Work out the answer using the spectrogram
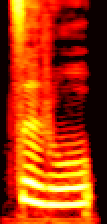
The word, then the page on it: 自如: zì rú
